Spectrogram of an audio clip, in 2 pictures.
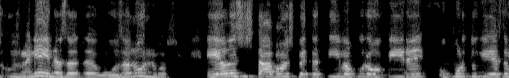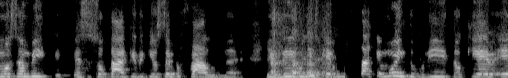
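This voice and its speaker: A woman's voice: sits high, pushed and bright. A woman hosting an online session as a teacher, effusive in her praise and talking over a video call. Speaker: host and Portuguese teacher.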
